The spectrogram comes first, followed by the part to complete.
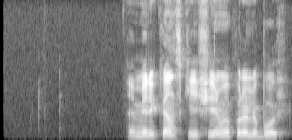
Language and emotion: Russian, neutral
